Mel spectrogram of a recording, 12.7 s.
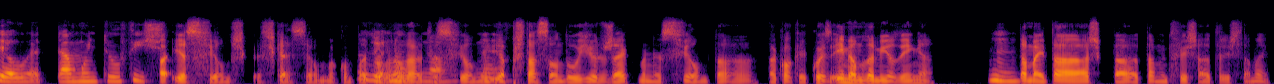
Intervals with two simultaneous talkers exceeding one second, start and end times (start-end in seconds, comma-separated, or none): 3.6-5.1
